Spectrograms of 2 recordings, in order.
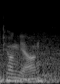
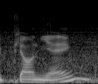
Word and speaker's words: Pyongyang: yeah i mean yeah the way that it's written in english the last syllable y-a-n-g yang in korean it's young wondering how many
